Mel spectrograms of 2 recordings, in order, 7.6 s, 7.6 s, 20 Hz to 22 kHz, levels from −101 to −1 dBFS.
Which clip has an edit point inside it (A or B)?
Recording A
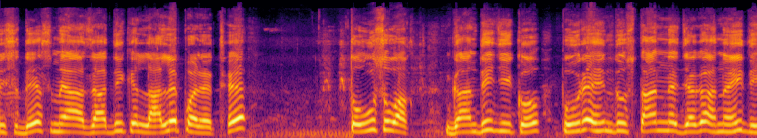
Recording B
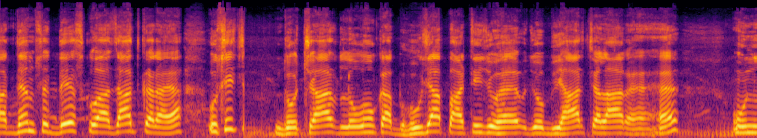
B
